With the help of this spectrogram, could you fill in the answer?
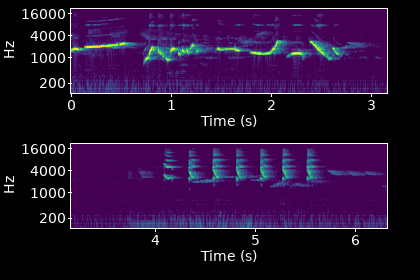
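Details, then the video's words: White-rumped shama from Indonesia, a caged songbird, singing loud varied whistled phrases with sweeping slurs, a short pause, then a rapid series of about eight sharp repeated high notes. "murai gacor super figter | shama bird Indonesia"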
